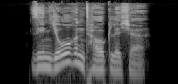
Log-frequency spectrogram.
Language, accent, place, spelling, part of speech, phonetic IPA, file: German, Germany, Berlin, seniorentaugliche, adjective, [zeˈni̯oːʁənˌtaʊ̯klɪçə], De-seniorentaugliche.ogg
- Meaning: inflection of seniorentauglich: 1. strong/mixed nominative/accusative feminine singular 2. strong nominative/accusative plural 3. weak nominative all-gender singular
